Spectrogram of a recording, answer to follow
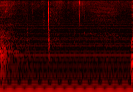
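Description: Steady electrical mains hum, a low hum with a ladder of evenly spaced buzzing overtones above it, with one faint tick under a second in.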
